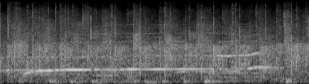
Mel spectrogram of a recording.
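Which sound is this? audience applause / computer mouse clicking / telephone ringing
audience applause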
